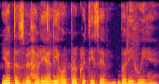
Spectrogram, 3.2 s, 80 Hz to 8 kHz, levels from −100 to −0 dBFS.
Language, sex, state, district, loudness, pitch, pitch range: Hindi, female, Arunachal Pradesh, Lower Dibang Valley, -14 LUFS, 190 Hz, 180-200 Hz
